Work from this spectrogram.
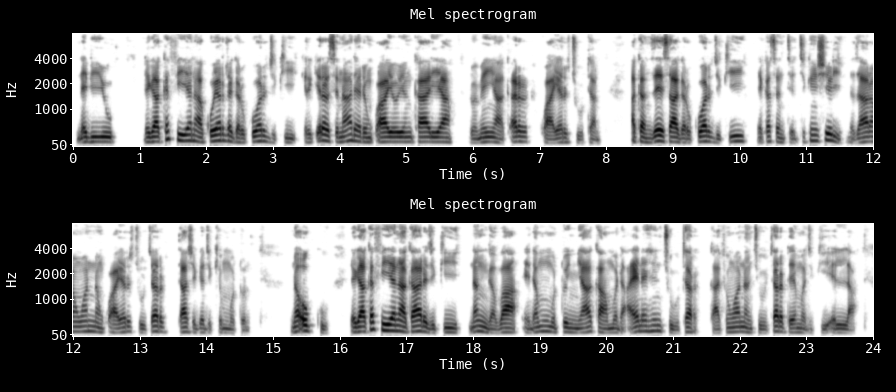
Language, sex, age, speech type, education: Hausa, male, 15-29, spontaneous, tertiary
